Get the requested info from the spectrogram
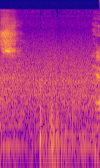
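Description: Steady road traffic noise from a nearby interstate highway, with a faint low hum in it and a single sharp knock about a second in.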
